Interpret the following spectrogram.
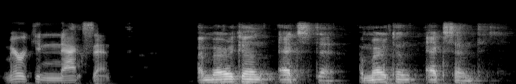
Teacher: Notice the second word. It sounds like it begins with the N. So it sounds like it starts with the N here.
